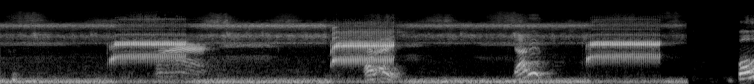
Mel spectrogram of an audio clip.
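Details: Cope's gray tree frog giving its blaring mating call, harsher than the sweeter eastern gray tree frog; buzzy trills in four bursts about two seconds apart, with a steady high insect-like hum and low rumble beneath.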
